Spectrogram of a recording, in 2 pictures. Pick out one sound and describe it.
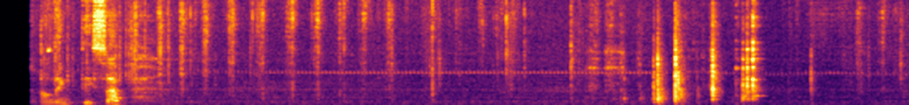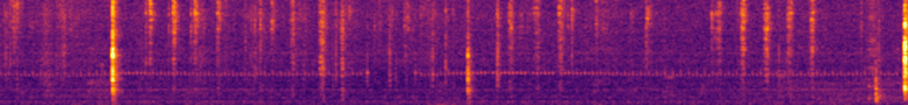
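An ink blending tool dabs and taps on paper.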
